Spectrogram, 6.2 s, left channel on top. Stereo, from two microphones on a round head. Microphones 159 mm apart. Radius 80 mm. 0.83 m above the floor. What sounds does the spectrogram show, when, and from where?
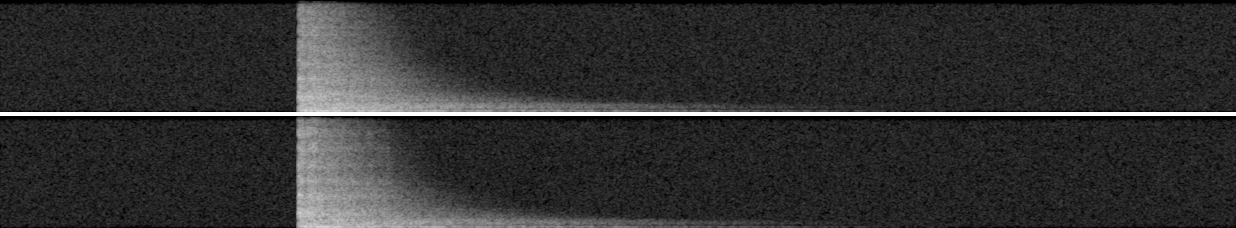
1.5 s a gunshot: 30° right (ahead or behind), 1.7 m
